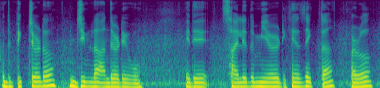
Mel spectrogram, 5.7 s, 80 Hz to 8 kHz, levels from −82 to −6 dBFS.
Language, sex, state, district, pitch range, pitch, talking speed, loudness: Nagamese, male, Nagaland, Dimapur, 135-150 Hz, 145 Hz, 180 wpm, -13 LUFS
